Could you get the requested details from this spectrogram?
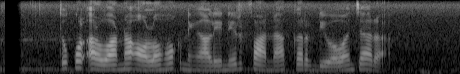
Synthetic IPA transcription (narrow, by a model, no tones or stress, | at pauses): t̪ukʊlʔarwarnaɔlɔɦɔk̚niŋalinɪrfanakɨrdiwawaɲt͡ʃaɾa̰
